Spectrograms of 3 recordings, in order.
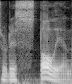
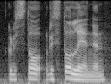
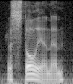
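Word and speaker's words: Ristolainen: end, the most assists are coming from Rasmus Ristolian. I do not believe I pronounced that correctly. You see the name I'm going for, right? Yes, I do. How would you pronounce it? Ristolianen. Ristolianen.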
